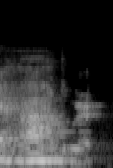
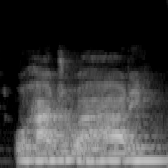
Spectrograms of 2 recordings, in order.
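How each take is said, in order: First: "hardware" said cleanly as HARD-wer; correct pronunciation. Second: "hardware" mocked as "hárdjuari", extra vowels added; slow mock of people saying "hardware" as "hárdjuari"; imitating wrong pronunciation. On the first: Shown as a demonstration. Teacher giving students the right way: "hardware" as HARD-wer. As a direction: model "hardware" as HARD-wer, stress on the first syllable. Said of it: "a pronúncia correta é". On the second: Teacher mocking how some people say it: slow "hardware" as "hárdjuari". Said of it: "Tem gente que chama hardware".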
